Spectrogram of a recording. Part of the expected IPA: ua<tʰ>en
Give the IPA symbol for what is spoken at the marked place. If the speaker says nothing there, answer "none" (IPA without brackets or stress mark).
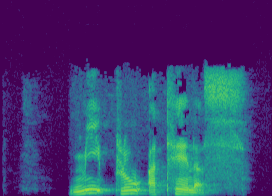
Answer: tʰ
